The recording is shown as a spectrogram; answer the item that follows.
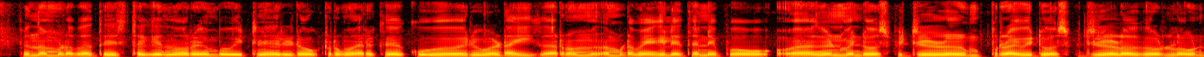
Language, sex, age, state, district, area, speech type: Malayalam, male, 45-60, Kerala, Wayanad, rural, spontaneous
